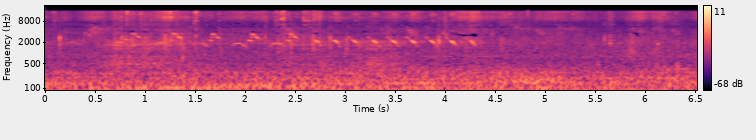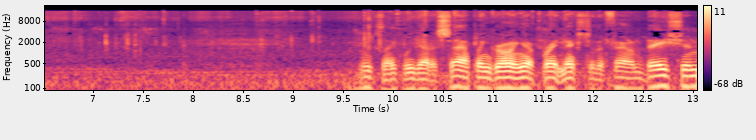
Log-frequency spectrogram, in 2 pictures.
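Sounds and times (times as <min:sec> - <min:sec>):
steady low rumble: 0:00.0 - 0:12.6
small bird chirping: 0:00.0 - 0:12.7.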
